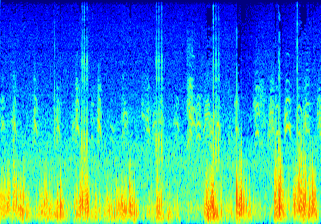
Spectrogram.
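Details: Massive flock of Barnacle geese in Nationaal Park Nieuw Land, Flevoland, the Netherlands, giving a constant chorus of short barking honks, many birds calling at once, with louder bursts near the end.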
